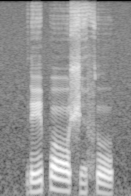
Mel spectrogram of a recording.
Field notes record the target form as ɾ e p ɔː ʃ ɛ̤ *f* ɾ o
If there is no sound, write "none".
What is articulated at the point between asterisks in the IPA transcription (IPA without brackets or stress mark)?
f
